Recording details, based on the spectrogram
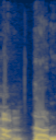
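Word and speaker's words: Houghton: are you it's detective H uh hton right ises that how you say it hton yeah I always get confused when it says h o u g h it always throws me off a little bit like hu sorts of stuff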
